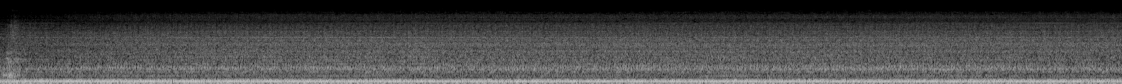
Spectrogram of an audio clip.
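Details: 2013 Nissan Altima SV bought at auction, thought to have sat about six months with a dead battery and was jump-started: steady, even low hum with no misses, knocks or ticks; engine idles smoothly and sounds healthy.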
